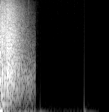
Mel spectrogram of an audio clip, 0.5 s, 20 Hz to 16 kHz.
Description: Southside Clapz (7).wav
